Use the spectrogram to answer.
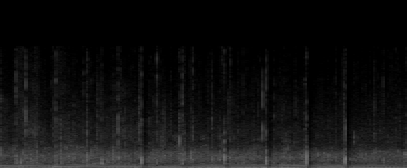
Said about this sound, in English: Would you give him a big hand clap of praise in this house?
